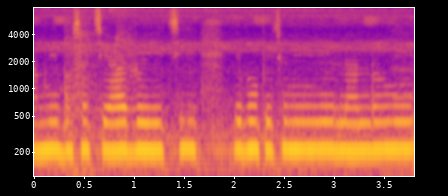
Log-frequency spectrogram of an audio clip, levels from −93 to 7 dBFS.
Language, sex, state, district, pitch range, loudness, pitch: Bengali, female, West Bengal, Paschim Medinipur, 210-215 Hz, -11 LUFS, 215 Hz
